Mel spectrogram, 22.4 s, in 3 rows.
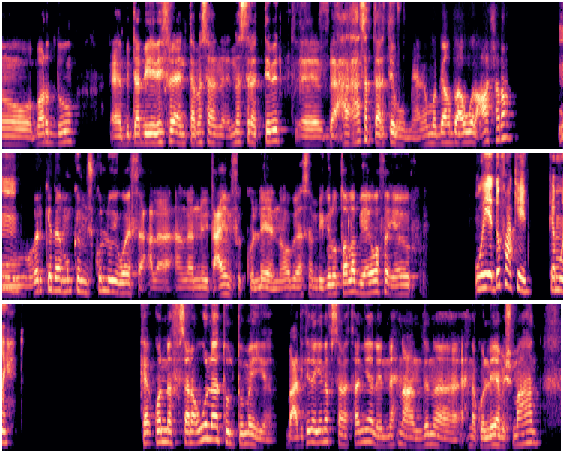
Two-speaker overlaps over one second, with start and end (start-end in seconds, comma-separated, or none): none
